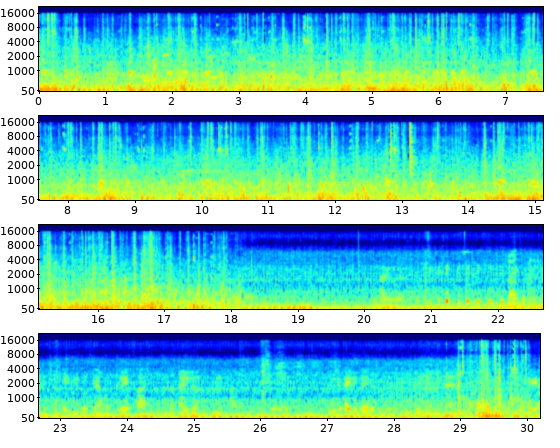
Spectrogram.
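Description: Open-sided safari jeep running along a dirt track: engine noise with rattling and wind rush. About two-thirds of the way through, the rattle and rush drop away, leaving a steadier low engine hum.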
